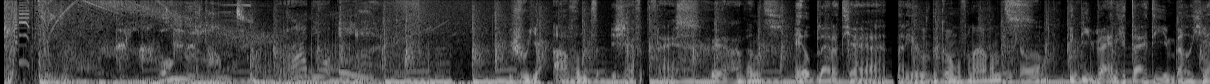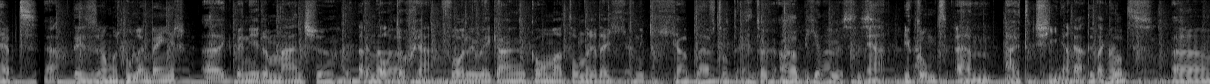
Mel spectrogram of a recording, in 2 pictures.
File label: interview; New Noise label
